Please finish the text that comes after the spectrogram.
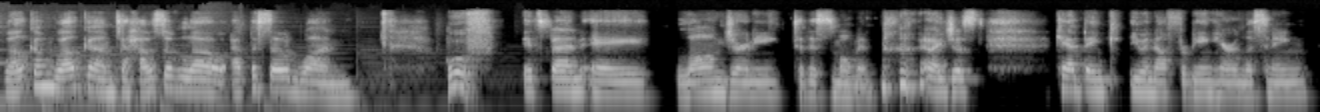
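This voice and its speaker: A woman's voice: low voice, faint music behind. A woman hosting her own podcast, talking in an earnest, heartfelt way and stretching out the words she stresses. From United States. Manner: earnest, soft-spoken and heartfelt, drawn-out emphasis. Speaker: podcast host. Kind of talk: inspirational podcast monologue.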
